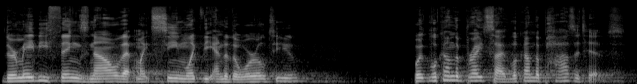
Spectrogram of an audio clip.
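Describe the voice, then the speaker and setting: A slightly high voice at normal speed belongs to a commencement speaker, a man in his late twenties from Wisconsin. Earnest and conversational, gesturing animatedly, he speaks on stage in a large school gym, his lapel mic picking up a long reverb.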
